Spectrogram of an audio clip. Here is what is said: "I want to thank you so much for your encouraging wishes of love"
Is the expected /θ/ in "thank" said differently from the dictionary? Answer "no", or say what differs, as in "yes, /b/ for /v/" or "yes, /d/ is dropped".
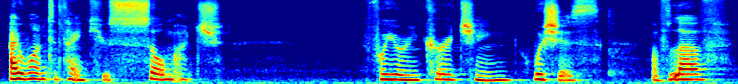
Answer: no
